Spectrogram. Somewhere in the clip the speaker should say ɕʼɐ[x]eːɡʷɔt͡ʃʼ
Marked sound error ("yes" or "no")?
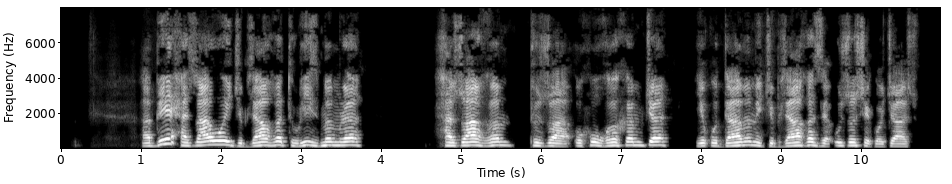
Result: yes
